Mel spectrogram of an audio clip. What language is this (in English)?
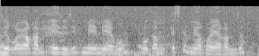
Serer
